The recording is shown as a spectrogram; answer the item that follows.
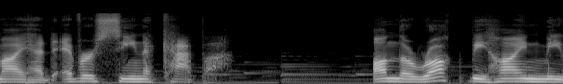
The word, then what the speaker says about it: Kappa: Kappa please pronounce it as Kappa runos suawa here are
